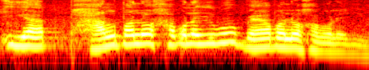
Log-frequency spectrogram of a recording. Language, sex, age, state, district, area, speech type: Assamese, male, 45-60, Assam, Nalbari, rural, spontaneous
